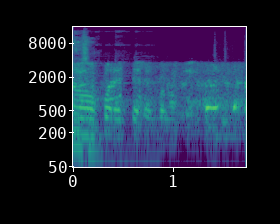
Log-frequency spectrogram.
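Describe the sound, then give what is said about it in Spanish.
A radio plays in the background of a caller's phone call, with a voice speaking in bursts over a thin, band-limited background, sounding tinny. “bájame el radio, ahora, bájame, el radio, por favor. Para que te podamos escuchar.”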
